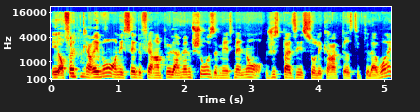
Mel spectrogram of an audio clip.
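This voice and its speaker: This woman has a very deep, low pitch and a dark, mellow tone with ordinary pitch variation. The recording is very clean, with a silent background. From Germany. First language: German (speaking French). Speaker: neuropsychologist. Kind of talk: interview. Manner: hesitant, many fillers.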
